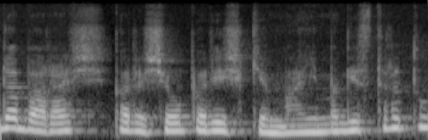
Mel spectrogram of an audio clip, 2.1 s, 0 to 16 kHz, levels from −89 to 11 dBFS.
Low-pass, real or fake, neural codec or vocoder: 14.4 kHz; real; none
